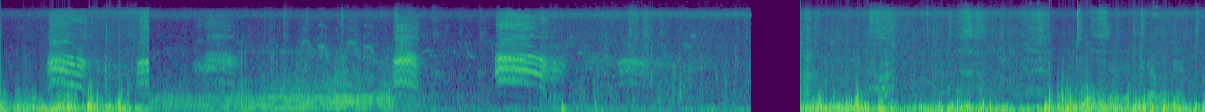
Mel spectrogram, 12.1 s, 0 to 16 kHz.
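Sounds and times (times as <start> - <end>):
bird calling: 0.5 - 7.1.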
